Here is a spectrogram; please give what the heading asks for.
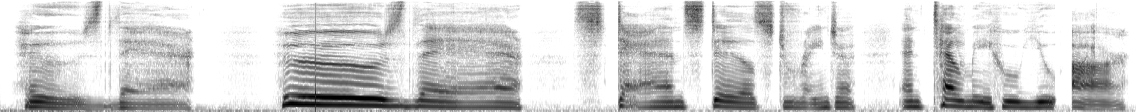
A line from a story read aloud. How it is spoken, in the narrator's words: the huge creature said in a growling voice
